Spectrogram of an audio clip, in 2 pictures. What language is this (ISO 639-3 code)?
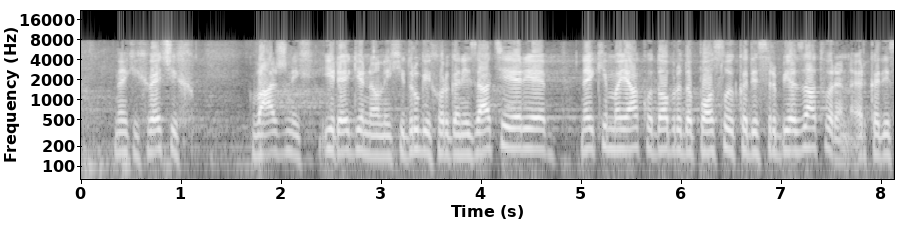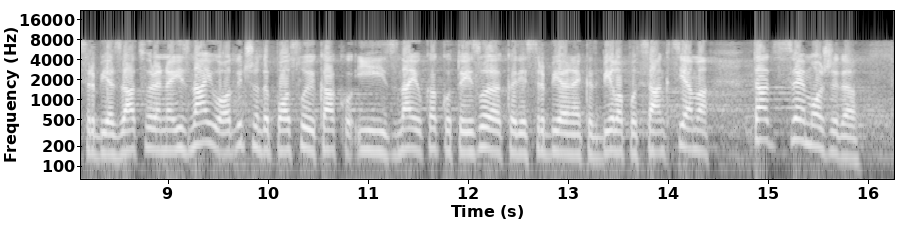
srp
